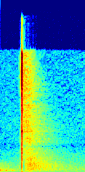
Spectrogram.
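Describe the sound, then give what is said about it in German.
A single sharp metallic snap of a climbing carabiner clicking shut onto the front of a climber's harness, followed by a brief bright ringing that fades within half a second, heard alone without talk. “Und zwar, wenn ich mich hier an dem Karabiner, wenn ich den vorne in meinen Gurt einhake, dann hat es ein Geräusch, das liebe ich beim Klettern.”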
